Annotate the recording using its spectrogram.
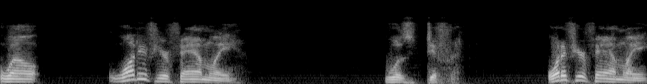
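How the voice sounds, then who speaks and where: Intonation is lively as a man speaks at a fairly slow pace. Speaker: radio talk show host. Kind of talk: radio interview, host question.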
